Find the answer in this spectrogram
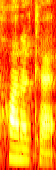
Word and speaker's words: Hanukkah: say it with me actually both Hanukkah and chanukkah are right the holiday's name is Hebrew so there are different ways to spell it and say it in English thanks applesauce says Lucy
